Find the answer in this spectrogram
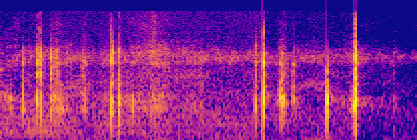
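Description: A spoon stirring Mod Podge thinned with water in a plastic bowl: soft wet stirring with a few sharp clicks of the spoon against the bowl.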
